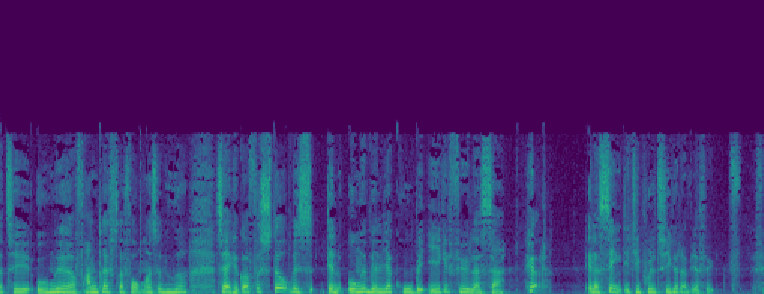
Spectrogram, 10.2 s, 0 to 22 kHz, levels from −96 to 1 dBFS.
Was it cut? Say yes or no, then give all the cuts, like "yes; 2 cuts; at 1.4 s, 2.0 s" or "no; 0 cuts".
no; 0 cuts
